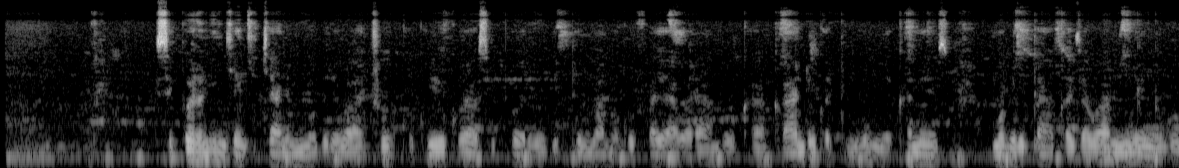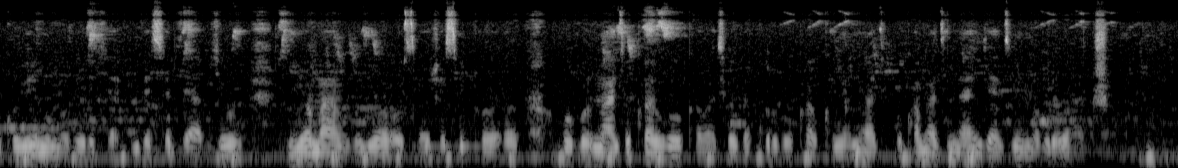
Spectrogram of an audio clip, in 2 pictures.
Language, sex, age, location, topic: Kinyarwanda, male, 18-24, Kigali, health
